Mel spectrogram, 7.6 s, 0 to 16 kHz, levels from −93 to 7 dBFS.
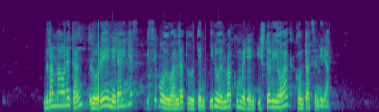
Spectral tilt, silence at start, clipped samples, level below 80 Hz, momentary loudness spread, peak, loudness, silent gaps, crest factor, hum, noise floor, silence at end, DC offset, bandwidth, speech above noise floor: -7.5 dB/octave; 0.9 s; under 0.1%; -58 dBFS; 11 LU; 0 dBFS; -13 LUFS; none; 14 dB; none; -80 dBFS; 1 s; under 0.1%; 7.8 kHz; 68 dB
